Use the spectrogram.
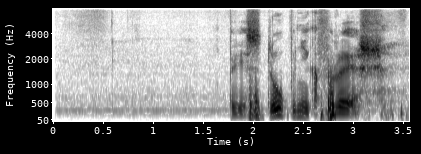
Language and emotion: Russian, neutral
